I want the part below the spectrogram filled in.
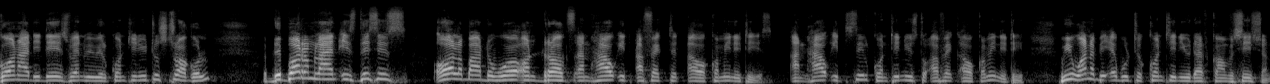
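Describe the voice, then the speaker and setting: A man with a Senegalese accent talks at a fairly quick pace in a high pitch with ordinary pitch variation, the sound dry and close with no echo. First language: Wolof. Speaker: community organizer. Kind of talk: closing address to workshop audience. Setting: meeting room with live audience.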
